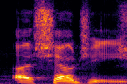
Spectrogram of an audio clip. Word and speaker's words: Xiao Ji: Xiaoji. Xiaoji. Yes. Type that out. Technically, I'm not- Xiaoji. Yeah. Ji. Ciao. Xiao Ji. Xiaoji. Ciao.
